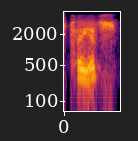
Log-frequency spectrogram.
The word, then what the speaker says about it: TEX: He received and transcribed his visions of the 30 aethers, starting with the lowest, which is Taitz, and it's spelled Tex, by the way, but it's pronounced Taitz.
